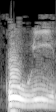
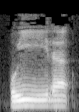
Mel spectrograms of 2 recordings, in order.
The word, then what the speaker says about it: قيل: ينطقون هكذا: وإذا قيل، وإذا قيل، وإذا قيل. تمام، مش قويل، لا، قيل قيل هكذا.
